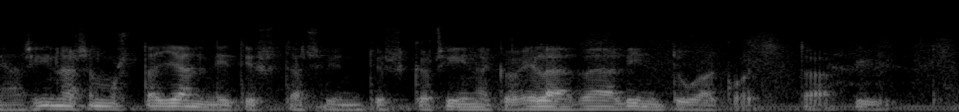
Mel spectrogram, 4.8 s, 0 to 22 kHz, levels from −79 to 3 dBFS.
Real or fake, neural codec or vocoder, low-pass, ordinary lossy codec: real; none; 19.8 kHz; none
